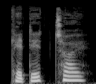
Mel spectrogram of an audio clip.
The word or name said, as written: kadettøj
